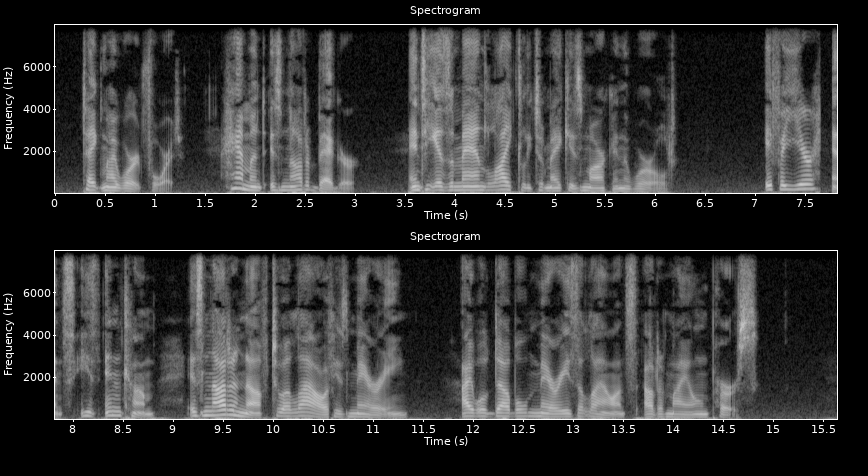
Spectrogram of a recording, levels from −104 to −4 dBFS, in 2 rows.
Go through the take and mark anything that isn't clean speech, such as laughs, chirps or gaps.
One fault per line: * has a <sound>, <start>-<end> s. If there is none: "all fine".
* has a dropout, 7.7-7.8 s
